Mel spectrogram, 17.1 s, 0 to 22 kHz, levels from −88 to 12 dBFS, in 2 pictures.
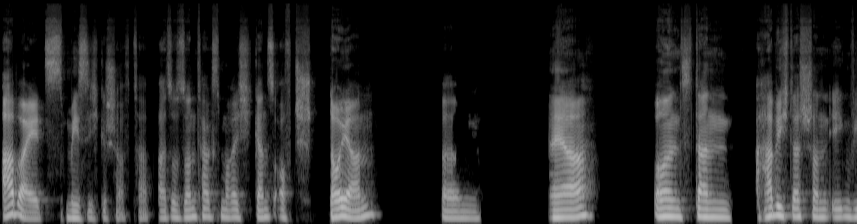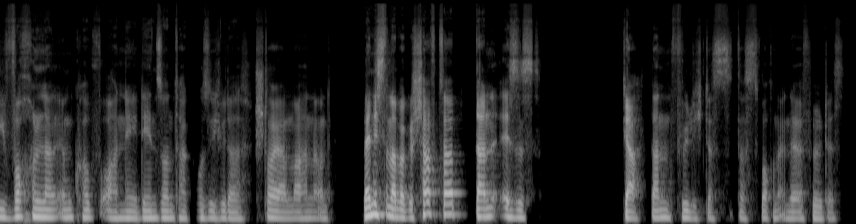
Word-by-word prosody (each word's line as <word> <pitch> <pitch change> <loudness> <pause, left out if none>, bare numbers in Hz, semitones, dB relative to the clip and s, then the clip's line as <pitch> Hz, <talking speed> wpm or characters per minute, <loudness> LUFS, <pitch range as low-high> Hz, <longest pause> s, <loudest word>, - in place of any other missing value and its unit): arbeitsmäßig 120 - +1
geschafft - - -12
habe. - - -11
Also 120 +2 -5
sonntags 140 +2 -3
mache 135 -1 -2
ich 130 0 -8
ganz 130 +2 -2
oft 140 - -7
Steuern, 145 +5 +3 0.6
ähm, 120 -2 -3 0.7
na 130 - +5
ja, 145 +5 +6 0.6
und 145 0 +5
dann 135 -2 +4 0.3
habe 155 +3 +4
ich 160 - +2
das 145 -2 0
schon 135 -2 -1
irgendwie 135 -3 -2
wochenlang 140 -2 +2
im 130 +1 -3
Kopf: 130 -1 -6
„Oh 120 -1 -4
ne, 120 0 -2
den 120 0 -1
Sonntag 120 -2 -4
muss 125 -1 -7
ich 120 -2 -5
wieder 110 -3 -5
Steuern 120 -4 -2
machen” 115 +1 -6
und 115 -1 -10 0.3
wenn 155 +3 +9
ich 185 - +7
es - - +1
dann 160 - +4
aber 135 -3 +3
geschafft 190 +9 0
habe, 185 0 +2
dann 145 0 +4
ist 145 -4 -2
es 130 -1 -5 0.8
ja, - - +2
dann 130 +1 -2
fühle 125 -2 -5
ich, 105 - -14
dass 110 -1 -11
das 115 0 -12
Wochenende 120 -1 -7
erfüllt 110 -1 -7
ist. 110 0 -14
130 Hz, 180 wpm, -24 LUFS, 120-145 Hz, 0.8 s, wenn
